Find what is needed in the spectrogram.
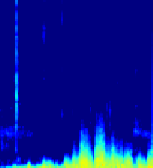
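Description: Loud, dense crackling and rustling close to the microphone, starting about half a second in: handling noise from fingers working the broken Fitbit casing.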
